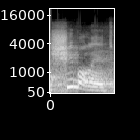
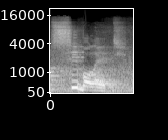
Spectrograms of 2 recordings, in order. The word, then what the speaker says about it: chibolete: Eh, a palavra era para ser pronunciada chibolete com com som de X, aqui traduzido para a nossa língua, mas eles só falavam cibolete com som de s.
